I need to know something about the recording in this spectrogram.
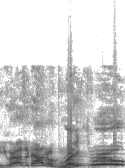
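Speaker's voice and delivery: booming, high, loud, slow swooping intonation. Showing the audience a slide of Tony Robbins: Tony Robbins voice. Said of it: "That's my Tony Robbins impression".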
